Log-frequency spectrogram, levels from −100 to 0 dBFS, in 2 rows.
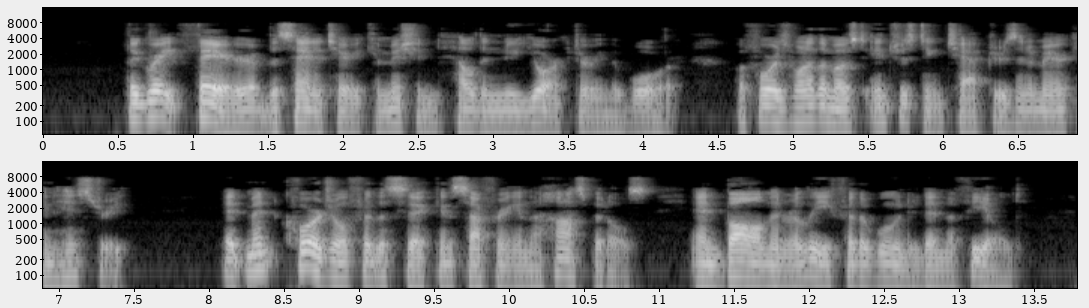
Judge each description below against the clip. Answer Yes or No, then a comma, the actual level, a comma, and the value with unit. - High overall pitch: No, very low, 85 Hz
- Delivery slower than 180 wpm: No, average, 195 wpm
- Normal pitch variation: Yes, average, 3.4 semitones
